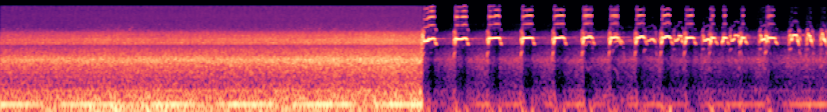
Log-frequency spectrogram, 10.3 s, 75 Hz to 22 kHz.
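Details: Bald Eagle on the West End live cam, early morning of 25 September 2023: several seconds of quiet hum, then a burst of about fourteen shrill piping notes that speed up and run together toward the end.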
